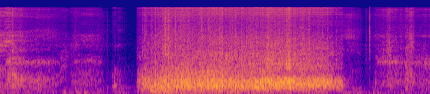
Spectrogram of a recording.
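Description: Aerosol can of brake cleaner spraying in one steady burst of about three seconds, starting suddenly about two seconds in and cutting off suddenly.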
